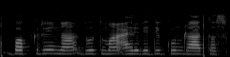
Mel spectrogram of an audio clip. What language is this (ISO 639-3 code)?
mar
